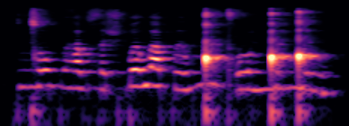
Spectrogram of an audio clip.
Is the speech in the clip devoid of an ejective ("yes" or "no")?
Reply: no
